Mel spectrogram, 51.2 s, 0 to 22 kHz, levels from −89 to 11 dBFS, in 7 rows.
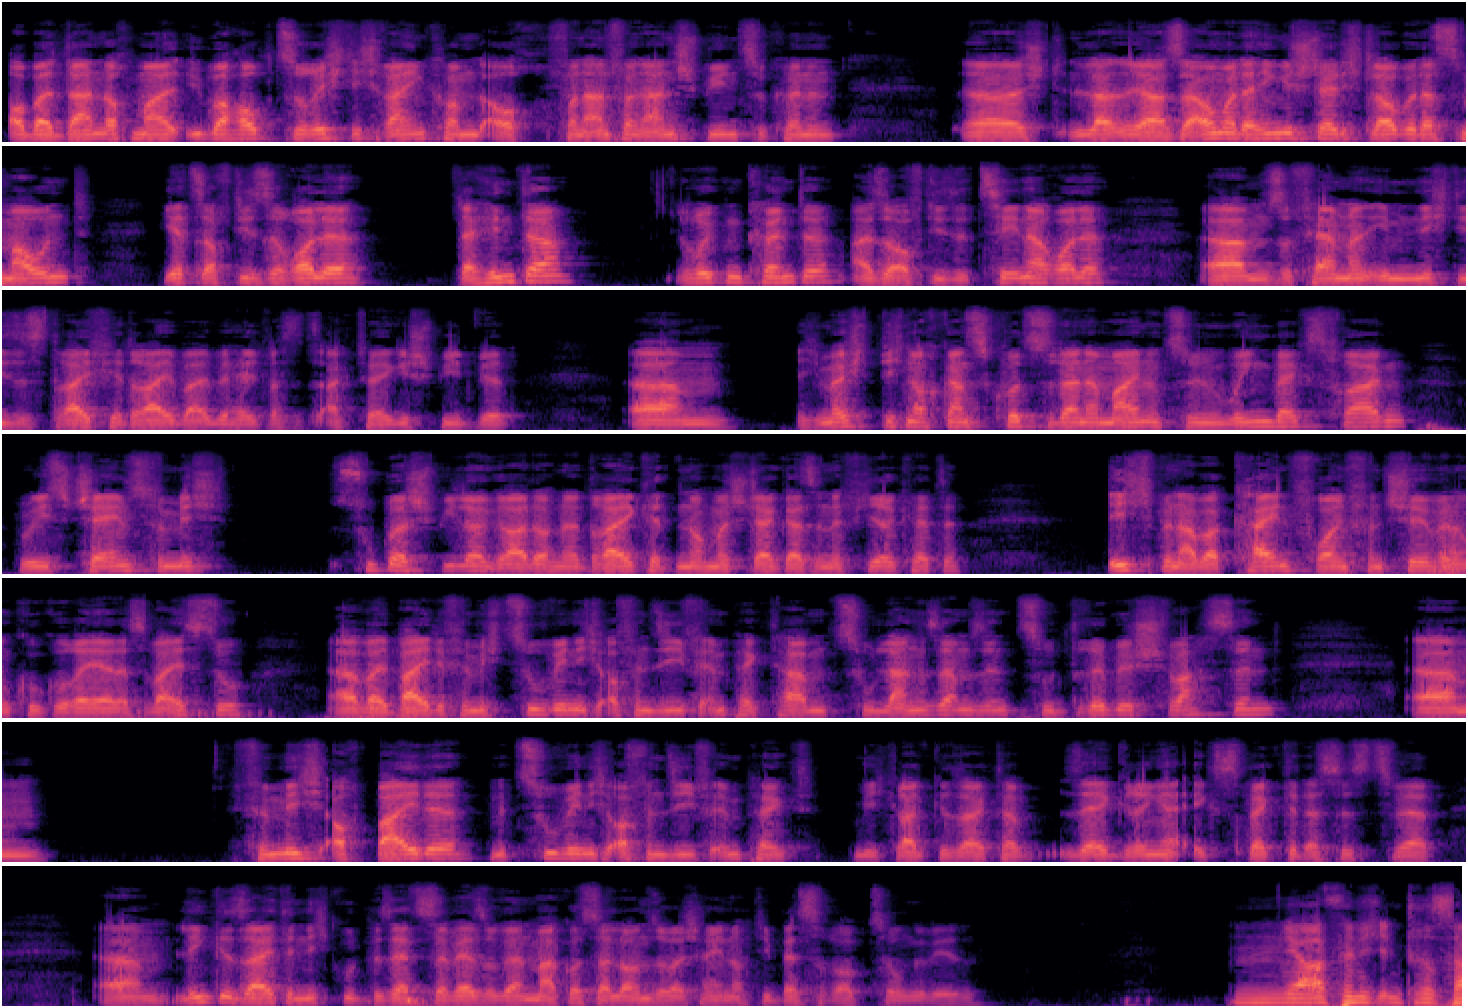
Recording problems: garbled, watery; slightly; nothing above 11.5 kHz
abrupt cut into speech; at the end

